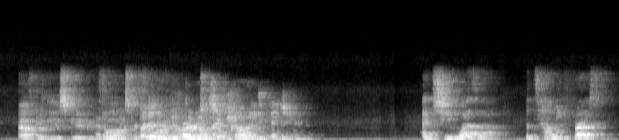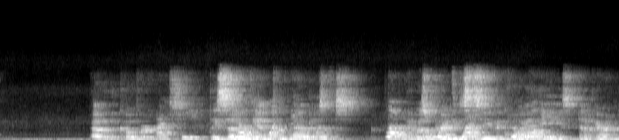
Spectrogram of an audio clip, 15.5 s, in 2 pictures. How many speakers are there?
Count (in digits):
4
